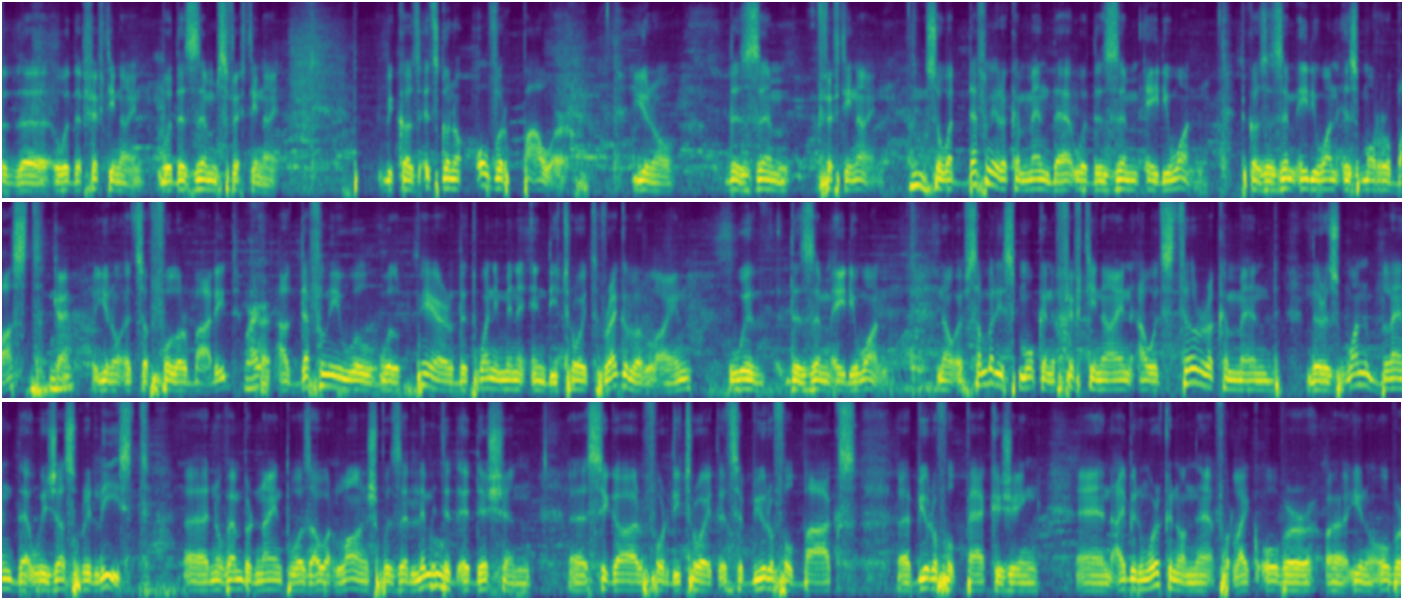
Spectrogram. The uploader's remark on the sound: We broadcast live at La Casa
